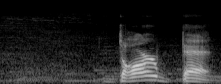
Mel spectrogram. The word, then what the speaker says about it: Dar-Benn: Dar-Ben, and it's spelled Dar-Benn.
